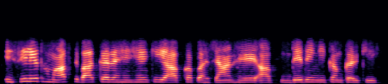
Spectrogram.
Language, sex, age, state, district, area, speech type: Hindi, female, 18-30, Uttar Pradesh, Jaunpur, urban, conversation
